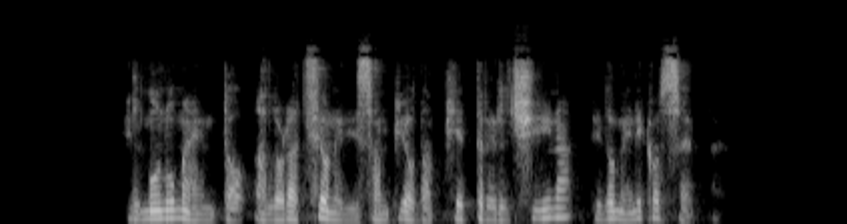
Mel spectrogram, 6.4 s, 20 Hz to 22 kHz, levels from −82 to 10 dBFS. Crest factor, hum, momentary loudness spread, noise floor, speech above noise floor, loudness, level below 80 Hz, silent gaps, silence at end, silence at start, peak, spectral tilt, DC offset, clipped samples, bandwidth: 22 dB; none; 11 LU; -85 dBFS; 63 dB; -21 LUFS; -60 dBFS; none; 1.15 s; 0.95 s; -2 dBFS; -3.5 dB/octave; under 0.1%; under 0.1%; 9.8 kHz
